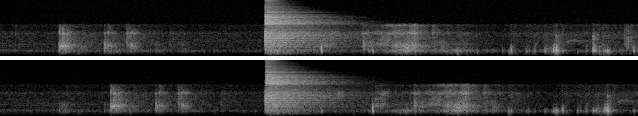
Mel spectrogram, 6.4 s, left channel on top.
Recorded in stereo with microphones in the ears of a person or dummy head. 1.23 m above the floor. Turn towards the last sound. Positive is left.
turn(degrees=65)  # may be behind; listen again after turning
